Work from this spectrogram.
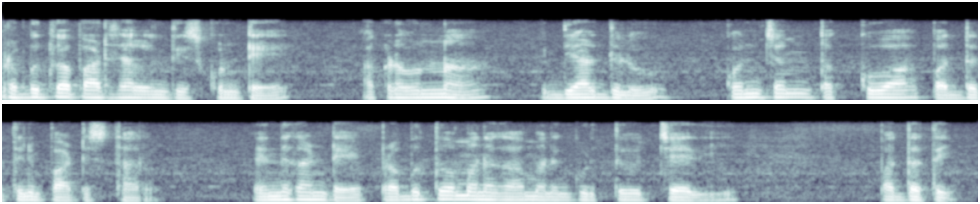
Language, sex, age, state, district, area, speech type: Telugu, male, 18-30, Telangana, Sangareddy, urban, spontaneous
